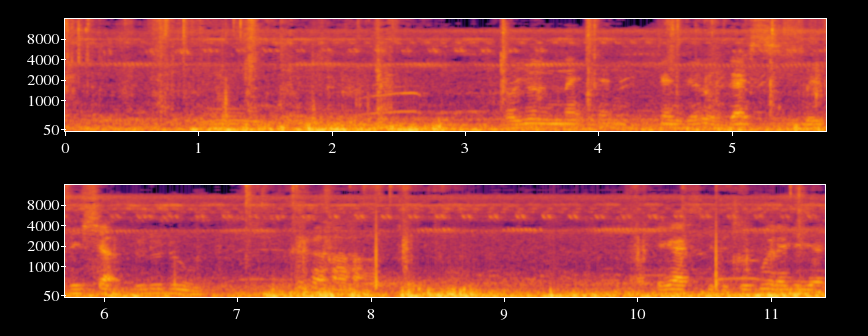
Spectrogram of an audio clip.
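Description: A large fish flops and slaps against the ground.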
